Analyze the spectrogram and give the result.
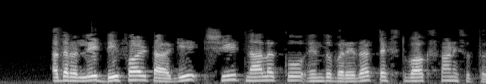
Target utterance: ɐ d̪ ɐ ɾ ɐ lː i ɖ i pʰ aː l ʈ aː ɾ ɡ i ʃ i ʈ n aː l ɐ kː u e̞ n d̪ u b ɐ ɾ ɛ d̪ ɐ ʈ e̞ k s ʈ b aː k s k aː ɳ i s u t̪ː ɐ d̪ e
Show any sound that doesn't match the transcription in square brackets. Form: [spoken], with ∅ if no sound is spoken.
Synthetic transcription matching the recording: ɐ d̪ ɐ ɾ ɐ lː i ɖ i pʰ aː l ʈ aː [∅] ɡ i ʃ [iː] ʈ n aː l ɐ kː u e̞ n d̪ u b ɐ ɾ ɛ d̪ ɐ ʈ e̞ k s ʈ b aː k s k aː ɳ i s u t̪ː ɐ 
